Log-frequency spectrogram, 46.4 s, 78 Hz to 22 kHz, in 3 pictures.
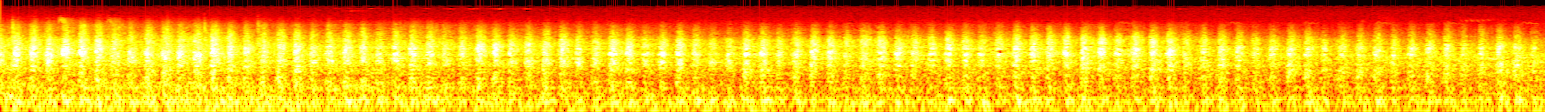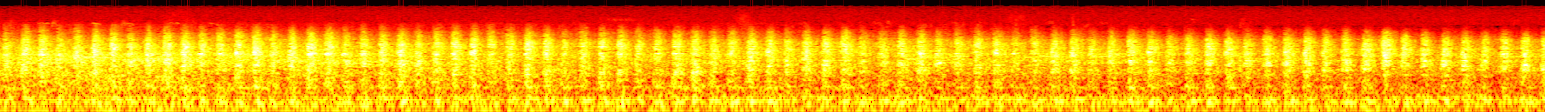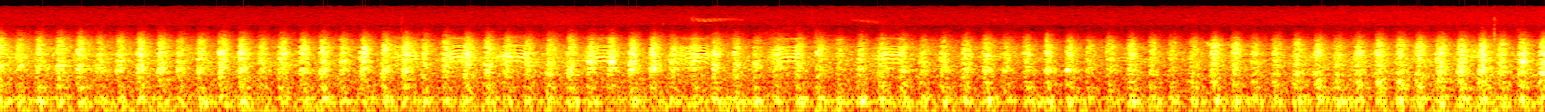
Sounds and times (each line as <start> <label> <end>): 0.0 Steam 46.3
0.0 trains whistle 46.3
